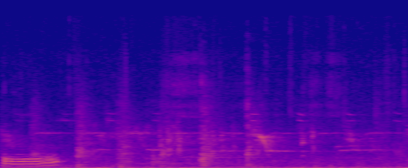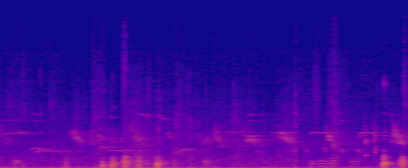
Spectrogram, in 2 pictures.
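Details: Several hens in a small village chicken coop cluck and murmur in short, overlapping notes with occasional higher squawks, over a steady low rumble of background noise.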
